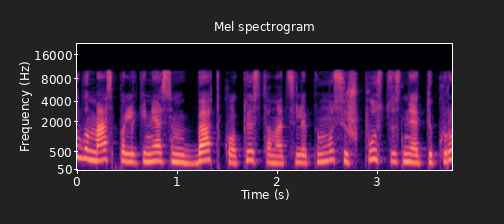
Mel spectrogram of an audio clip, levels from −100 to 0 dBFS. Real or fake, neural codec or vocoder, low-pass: real; none; 9.9 kHz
